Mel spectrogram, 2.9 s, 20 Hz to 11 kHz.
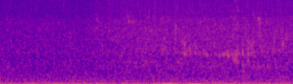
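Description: Groundwater pouring in The Book of Unwritten Tales 2: a soft, steady stream of trickling, splashing water, faint and continuous, with no voices over it.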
